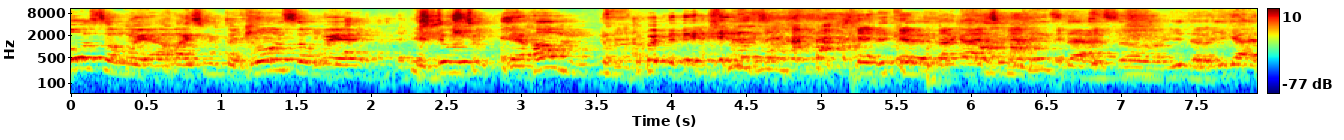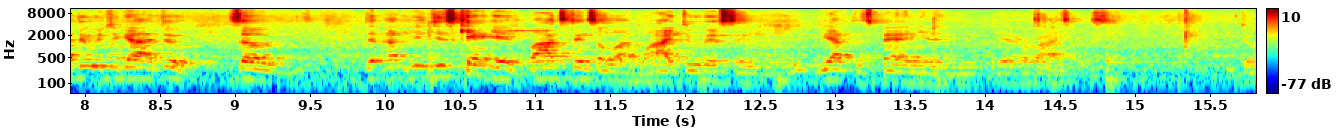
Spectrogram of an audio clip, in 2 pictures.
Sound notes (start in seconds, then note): 4.0 audience laughs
